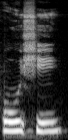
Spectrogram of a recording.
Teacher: ہا کو ہوا کے ساتھ ظاہر کر کے پڑھیں گے اور ہا پہ پیش ہے لہٰذا ہونٹوں کی گلائی کے ساتھ ادا کر کے پڑھیں گے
